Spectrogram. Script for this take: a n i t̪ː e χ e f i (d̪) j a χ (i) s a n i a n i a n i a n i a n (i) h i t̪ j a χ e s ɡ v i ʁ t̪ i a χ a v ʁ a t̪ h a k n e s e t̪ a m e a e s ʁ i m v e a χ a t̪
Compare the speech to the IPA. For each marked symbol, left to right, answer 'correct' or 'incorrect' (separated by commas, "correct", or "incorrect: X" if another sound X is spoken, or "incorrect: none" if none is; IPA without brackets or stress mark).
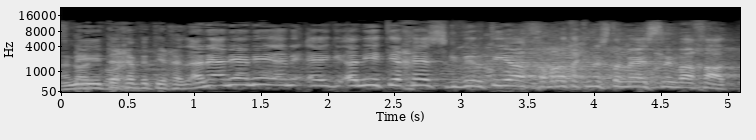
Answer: incorrect: t̪, incorrect: e, correct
